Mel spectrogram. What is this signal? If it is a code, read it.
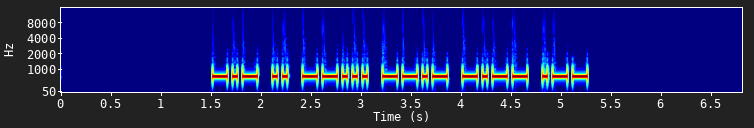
Morse code, heard as a keyed tone, about 25 wpm, 700 Hz. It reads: KI7QYW
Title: Speed Racing - USA 2x3 Call Signs 20wpm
